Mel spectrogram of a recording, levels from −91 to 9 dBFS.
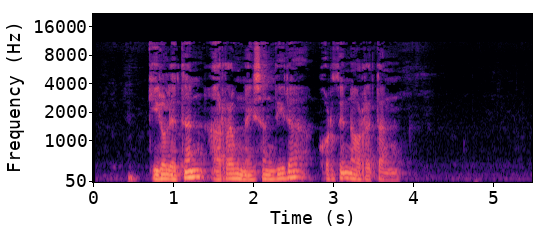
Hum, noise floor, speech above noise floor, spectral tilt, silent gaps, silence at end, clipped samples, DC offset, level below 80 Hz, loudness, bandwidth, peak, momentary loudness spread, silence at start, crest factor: none; -60 dBFS; 42 dB; -6 dB/octave; none; 1.65 s; under 0.1%; under 0.1%; -40 dBFS; -19 LUFS; 11.5 kHz; -4 dBFS; 16 LU; 0.45 s; 18 dB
